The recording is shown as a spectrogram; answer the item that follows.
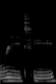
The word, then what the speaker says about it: Rete: Charles Forgy at CMU came up with the Rete algorithm, pronounced Rete or Rete, in 1974 to solve this.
